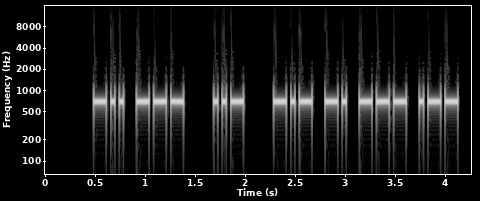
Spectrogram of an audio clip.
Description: Morse code, heard as a keyed tone, about 28 wpm, 700 Hz. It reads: DO U KNOW
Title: Sentences from Top 100 Words and Abbreviations 28wpm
